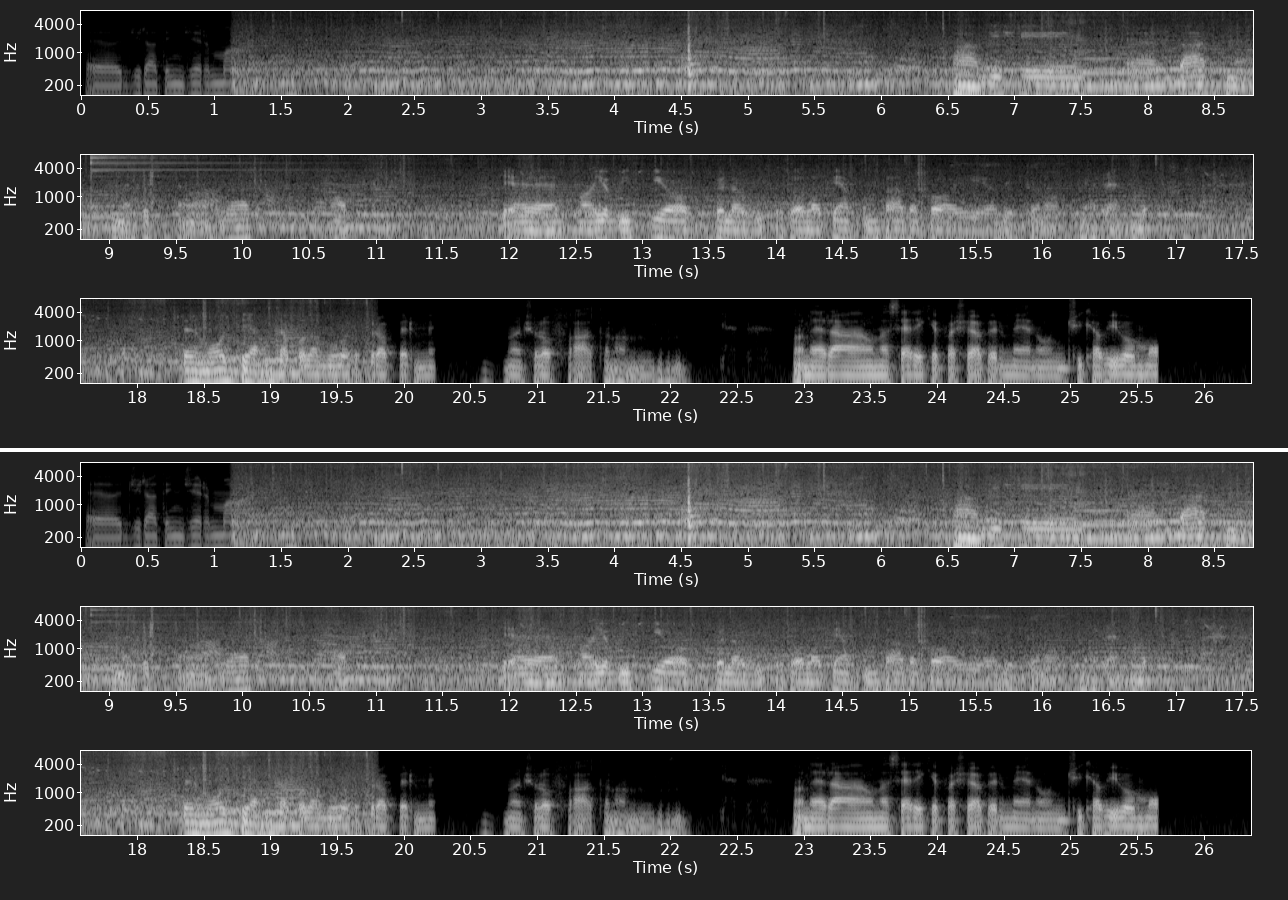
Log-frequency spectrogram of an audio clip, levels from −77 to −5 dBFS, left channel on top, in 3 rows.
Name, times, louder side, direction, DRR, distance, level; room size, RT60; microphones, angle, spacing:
voice 1, 0.0-2.9 3.2-6.8 9.6-10.8 11.9-12.6 17.1-17.9 19.7-19.9, right 2 dB, 45° right, 7.3 m, -47 dB
sound 1, 1.1-19.8, right 2 dB, 20° right, 0.7 m, -32 dB
voice 2, 6.5-10.1 10.7-10.8 12.0-17.1 18.3-20.2 20.8-22.1 22.9-25.7, equal, 5° left, 1.4 m, -30 dB
Crash cymbal, 8.9-15.5 15.8-16.1 17.1-17.2, left 6 dB, 20° left, 2.9 m, -47 dB
head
